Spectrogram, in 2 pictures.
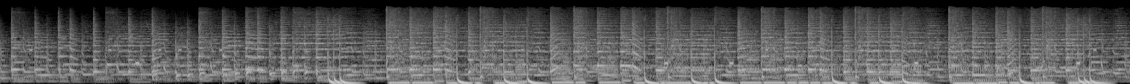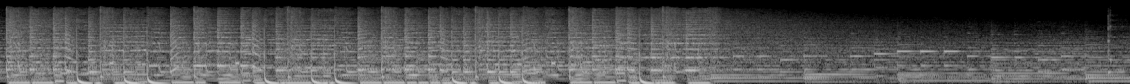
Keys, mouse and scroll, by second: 0.1 shift+Left, 0.9 4, 1.7 shift+Delete, 2.0 4, 2.1 Return, 4.1-4.5 scroll down 1, 5.0 F2, 6.5 ctrl+z, 8.4 double click, 9.1 ctrl+z, 12.5 ctrl+k, 13.6 ctrl+k, 16.2 double click, 16.8 ctrl+z.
